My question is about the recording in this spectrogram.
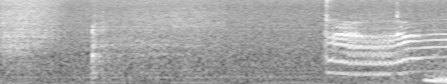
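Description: A domestic cat meowing once near the end, a short call that bends slightly upward in pitch as it finishes.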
